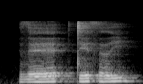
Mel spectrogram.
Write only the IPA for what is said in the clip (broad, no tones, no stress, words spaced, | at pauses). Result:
ðɛ | teθəi̯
